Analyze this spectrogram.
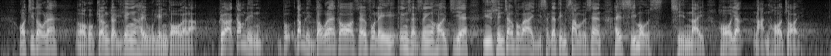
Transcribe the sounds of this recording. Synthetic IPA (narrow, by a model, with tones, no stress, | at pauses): ŋɔː˨˧t͡siː˥t̪o˧wlɛː˥lɔː˨˩kɔ˧k̚t͡ʃœː˨˥ŋt͡sɐ˨wjiː˨˥kɪ˥ŋɦɐ˨jwuː˨˩jɪ˧ŋkɔː˧kɐ˧la̰ː˧ | kʰɵ˨˧˥waː˨kɐ˥mliː˨˩n˥ | kɐ˥mliː˨˩nt̪o˨wlɛː˥kɔː˨˧˥kɔː˧sɛ˨˥˧fʊ˥k̚le˨˧jkɪ˥ŋsœː˨˩ŋsɪ˧ŋɦɔː˥jt͡siː˨˥ɛː˥jyː˨˩syː˨˧nt͡sɐ˥ŋfʊ˥k̚lɛː˥hɐ˨˩jiː˨sɐ˨p̚jɐ˥t̚t̪iː˨˥msaː˥mkɐ˨˧pʰɛ˨˩sɛː˥˩nhɐ˨jsiː˨˥mo˨˩wt͡sʰiː˨˩nlɐ˨jhɔː˨˥jɐ˥t̚la̰ː˨˩nɦɔ̰ː˨˥t͡sɔ̰ː˨j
